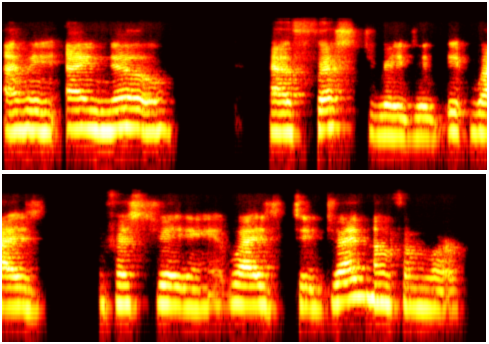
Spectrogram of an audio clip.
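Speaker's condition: ALS; onset with wrist weakness and reduced grip

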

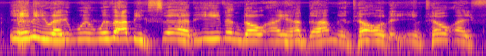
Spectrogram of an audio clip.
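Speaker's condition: Cerebral palsy; childhood bike riding and teen hiking limited

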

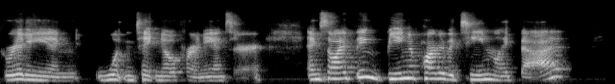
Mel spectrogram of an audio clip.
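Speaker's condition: Unilateral cleft lip and palate, severe

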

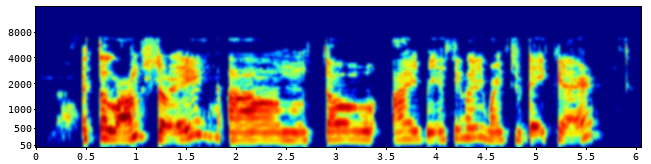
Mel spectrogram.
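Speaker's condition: Deafness (hard of hearing); hard of hearing with hearing aid, no sign language growing up; wearing hearing aid, hears well, learning sign language; no audible sign of deafness, others cannot tell from speech

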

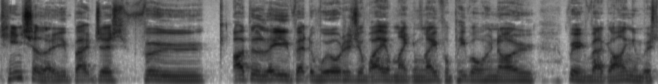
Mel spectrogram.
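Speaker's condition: Cerebral palsy; parents told lifelong dependence

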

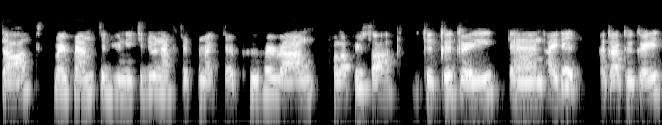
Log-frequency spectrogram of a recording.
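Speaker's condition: Deafness; childhood speech therapists

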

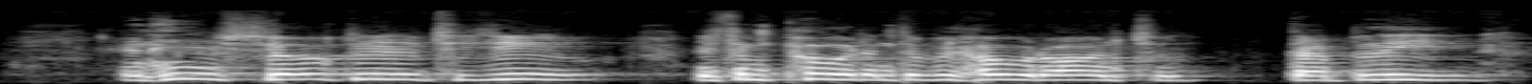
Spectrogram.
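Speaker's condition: Hearing loss, cochlear implant; completely deaf until age 12, invasive painful surgery, speech therapy, college; hears about 80% with cochlear implant, hears but does not always understand; doctors predicted poor speech at age 5, parents pushed speaking over sign language

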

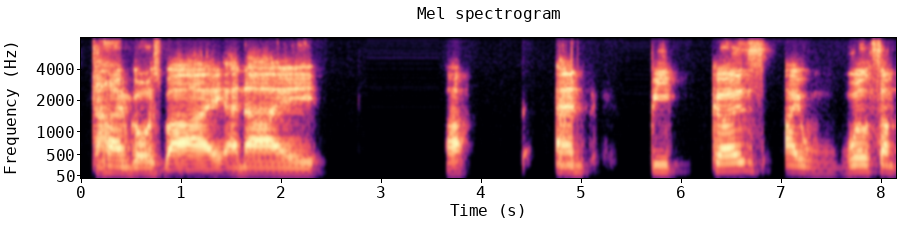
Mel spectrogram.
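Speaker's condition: Stutter; stutter since childhood, stutters in six languages: English, French, Spanish, Arabic, Portuguese, Armenian; audible stutter during interview; no stuttering when singing, avoided speaking for years out of fear, later joined Toastmasters and debating club; repeated sounds, blocks

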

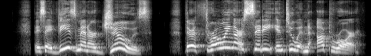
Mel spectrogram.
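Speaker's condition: No condition

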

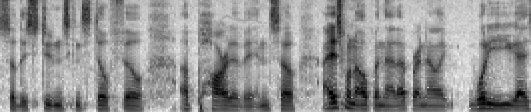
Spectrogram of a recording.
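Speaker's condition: No condition

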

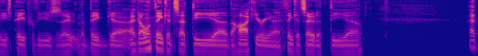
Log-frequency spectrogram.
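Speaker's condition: No condition

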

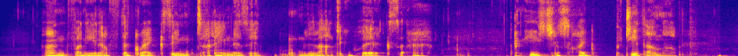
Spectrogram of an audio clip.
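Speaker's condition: Laryngectomy; salivary tumour into neck, oesophagus, tracheostomy, thyroidectomy, neck dissection, stomach pull-up, salivary glands removed; years post laryngectomy, after radiotherapy, throat valve pressed to talk, tracheostomy tube care; valve-pressed voice, stops breathing talking, strange little voice, quieter, silent laugh, valve fails, phone hard

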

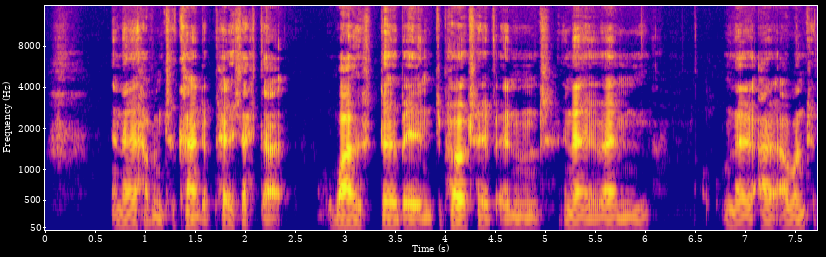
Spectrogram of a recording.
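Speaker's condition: Profound deafness; talks despite consultant predicting no speech and need for sign language

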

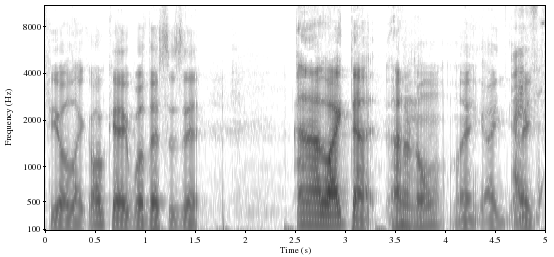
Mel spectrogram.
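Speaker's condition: ALS; PEG feeding tube

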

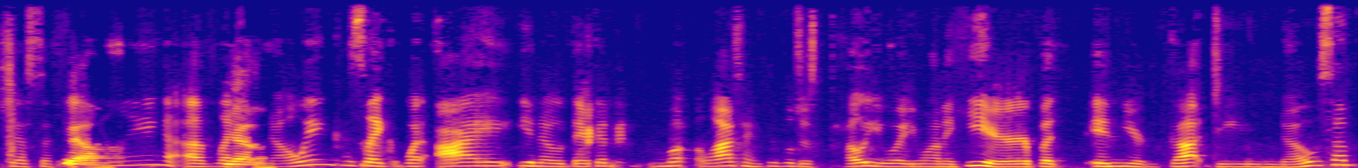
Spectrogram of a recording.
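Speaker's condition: No condition

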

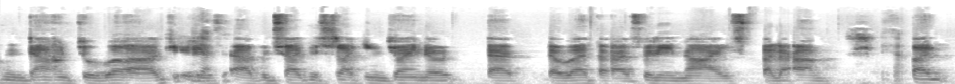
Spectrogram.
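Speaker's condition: Down syndrome; intellectual disability

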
